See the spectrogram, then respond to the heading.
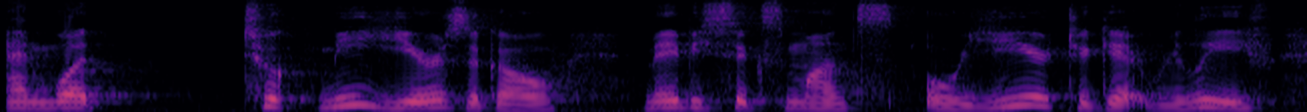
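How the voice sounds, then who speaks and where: With an unremarkable speaking voice, a woman speaks at a fairly slow pace in a fairly low pitch with ordinary pitch variation over a quiet background. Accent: American. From Long Island, New York. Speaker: nonprofit founder. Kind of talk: interview.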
